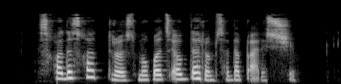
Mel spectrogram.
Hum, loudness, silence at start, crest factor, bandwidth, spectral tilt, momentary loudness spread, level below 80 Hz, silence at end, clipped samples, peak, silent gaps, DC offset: none; -16 LUFS; 0.4 s; 18 dB; 11.5 kHz; -2.5 dB/octave; 7 LU; -64 dBFS; 0.45 s; under 0.1%; 0 dBFS; none; under 0.1%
